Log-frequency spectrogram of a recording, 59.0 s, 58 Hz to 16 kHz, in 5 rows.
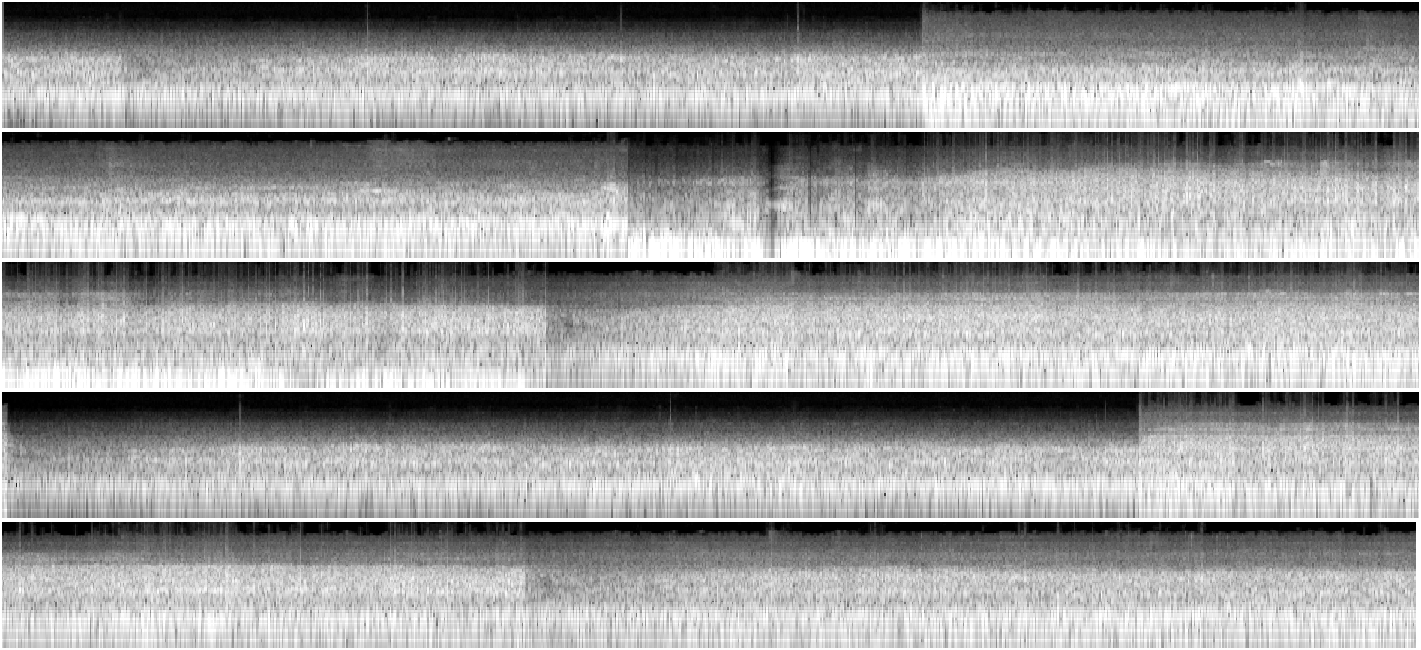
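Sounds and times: car road and engine noise: 0:00.0 - 0:59.0.

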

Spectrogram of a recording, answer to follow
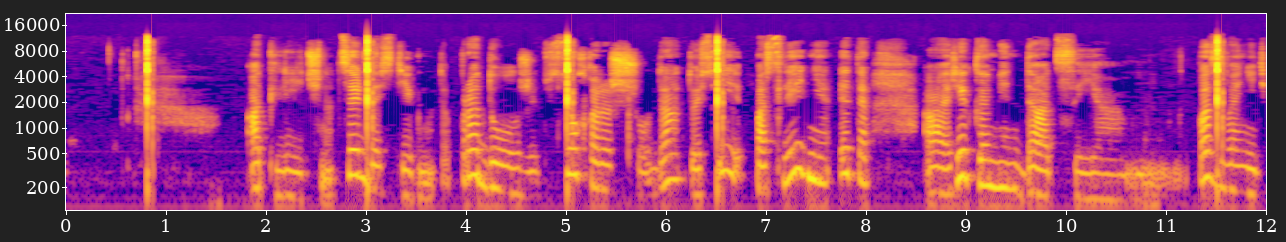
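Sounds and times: computer mouse click: 0:11.5 - 0:11.7.

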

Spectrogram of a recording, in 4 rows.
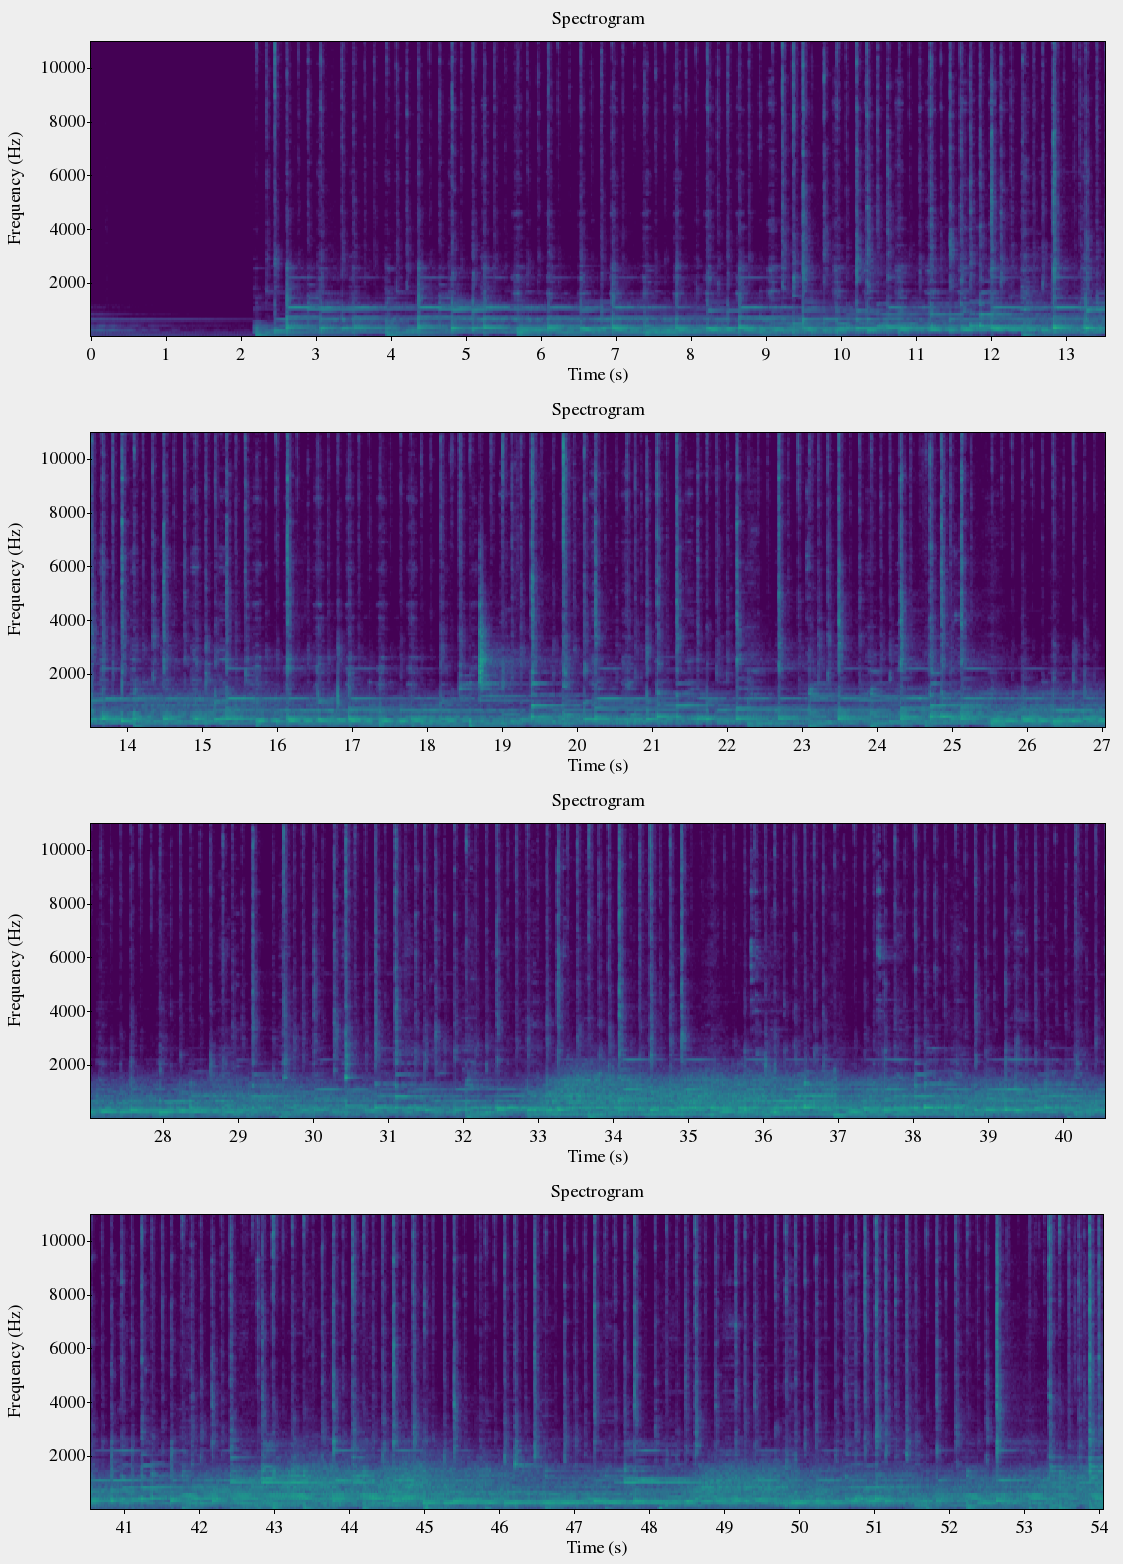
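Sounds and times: ringing handpan notes: 0:00.0 - 0:54.0.

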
